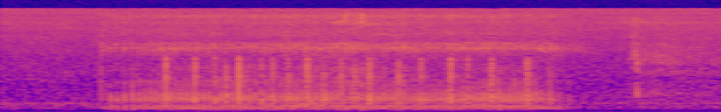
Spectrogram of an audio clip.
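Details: Deep, buzzing snore from Juanito, a sleeping nine-year-old British Bulldog, one sustained rattling inhalation of about two seconds with rapid fluttering pulses, then quiet.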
